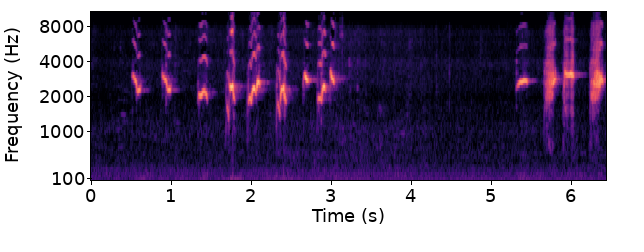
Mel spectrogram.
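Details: Greater green leafbird (cucak ijo) singing to provoke rival birds: a series of short sliding whistled chirps, about three per second, then a silence and a second burst of buzzier, richer notes.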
